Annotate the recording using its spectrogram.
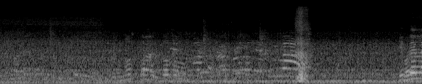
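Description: The engine of the lifting machine running steadily under faint calls from the crew, with one short shout about three seconds in.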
